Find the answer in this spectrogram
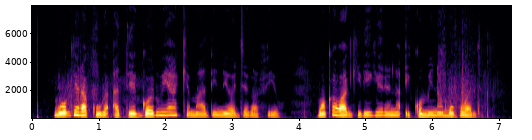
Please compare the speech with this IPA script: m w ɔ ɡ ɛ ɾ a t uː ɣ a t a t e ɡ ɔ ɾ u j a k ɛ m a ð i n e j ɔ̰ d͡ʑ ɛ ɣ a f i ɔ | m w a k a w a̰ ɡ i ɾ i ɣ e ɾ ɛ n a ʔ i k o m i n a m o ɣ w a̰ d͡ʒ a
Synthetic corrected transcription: m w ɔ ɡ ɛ ɾ a k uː ɣ a ʔ a t e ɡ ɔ ɾ u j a k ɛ m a ð i n e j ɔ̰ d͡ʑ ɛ ɣ a f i ɔ | m w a k a w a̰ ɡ i ɾ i ɣ e ɾ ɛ n a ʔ i k o m i n a m o ɣ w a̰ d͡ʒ a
